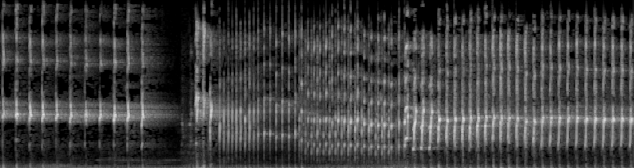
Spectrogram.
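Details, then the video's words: Provoking call of a lovebird, the long ngekek trill aimed at rivals: a row of high chattering notes, a short gap, then a rough, dense burst building into a long, rapid, ringing trill. "lovebird akan terpancing emosi dan ikutan bunyi ngekek gacor"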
